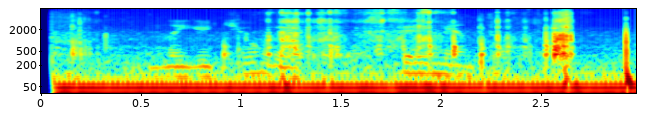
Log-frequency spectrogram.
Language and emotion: Russian, neutral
